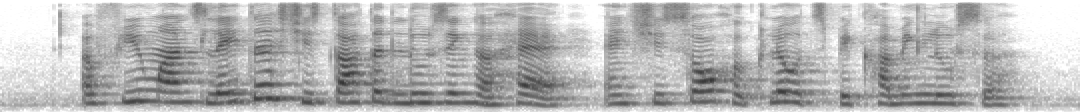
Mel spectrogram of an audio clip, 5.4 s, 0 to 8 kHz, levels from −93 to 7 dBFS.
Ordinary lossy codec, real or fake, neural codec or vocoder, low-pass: none; real; none; 7.2 kHz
